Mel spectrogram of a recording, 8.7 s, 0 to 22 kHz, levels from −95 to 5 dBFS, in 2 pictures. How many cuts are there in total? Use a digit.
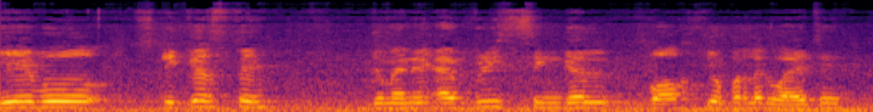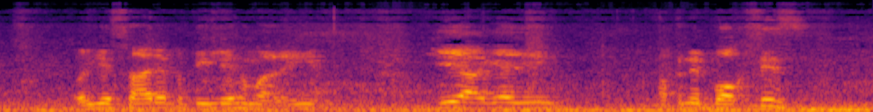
0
